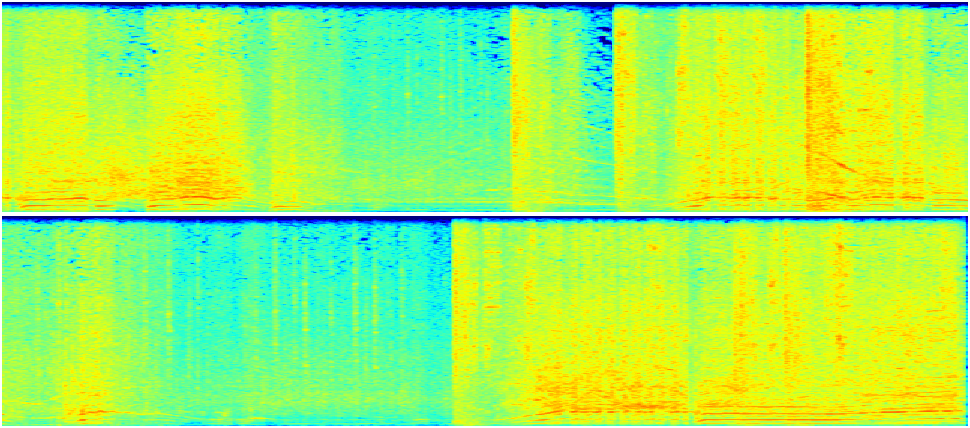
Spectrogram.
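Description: A sports car engine roars and revs up and down.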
